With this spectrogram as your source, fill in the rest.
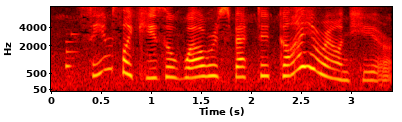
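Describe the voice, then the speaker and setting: In a put-on character voice, the speaker squeaks at an extremely high pitch over clear background noise. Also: moderate pace. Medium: video game. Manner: chirpy, energetic.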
